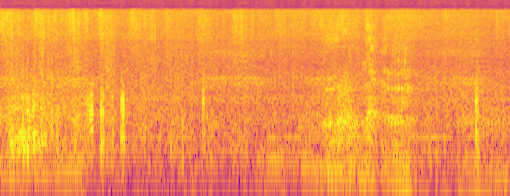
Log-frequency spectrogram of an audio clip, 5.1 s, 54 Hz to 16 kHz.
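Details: Captive ambassador gray wolves interacting for dominance on 15 December 2008: a deep, rough growl opens the recording, followed by softer snarling bursts and a brief whine amid shuffling sounds.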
